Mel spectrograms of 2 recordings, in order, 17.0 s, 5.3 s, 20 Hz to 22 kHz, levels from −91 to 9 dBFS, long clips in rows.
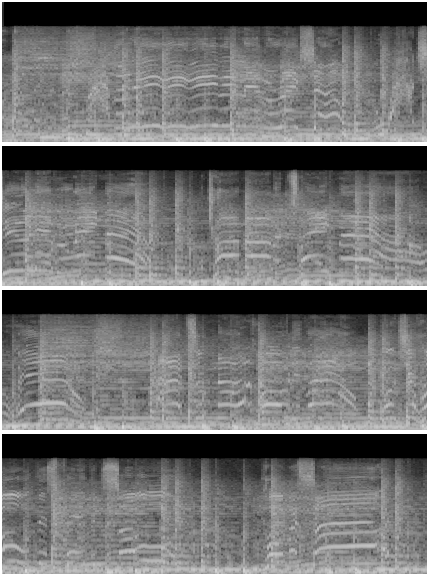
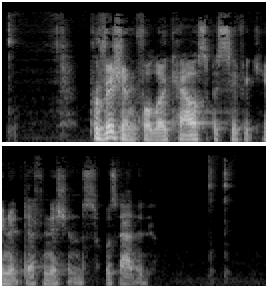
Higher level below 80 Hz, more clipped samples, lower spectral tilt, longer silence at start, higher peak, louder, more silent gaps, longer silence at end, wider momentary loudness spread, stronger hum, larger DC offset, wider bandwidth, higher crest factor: first, -24 dBFS vs -58 dBFS; neither; about the same, -4.5 dB/octave vs -5 dB/octave; about the same, 0 s vs 0.05 s; about the same, -2 dBFS vs -2 dBFS; first, -14 LUFS vs -20 LUFS; neither; second, 0 s vs 0.4 s; second, 3 LU vs 25 LU; neither; first, 0.4% vs under 0.1%; second, 11 kHz vs 16.5 kHz; second, 12 dB vs 22 dB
